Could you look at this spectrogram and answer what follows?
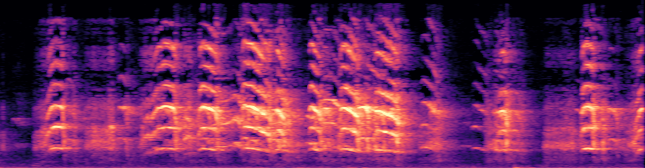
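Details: Birds screaming loudly in response to a kitten that has seen them: dense, overlapping harsh squawks from several birds, rising and falling in bursts across the whole stretch, with a brief lull near the end before the screeching resumes.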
